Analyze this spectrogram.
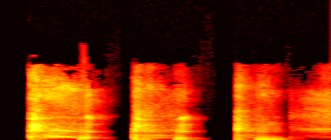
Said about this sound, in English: Yeah, you might as well clear your throat.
